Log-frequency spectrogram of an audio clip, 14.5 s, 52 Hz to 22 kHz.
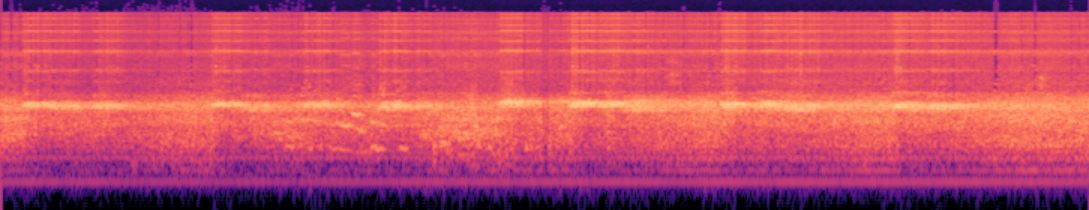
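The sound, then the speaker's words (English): A series of steady-pitched whistles, roughly seven, recorded in the Washington wilderness in the late 1970s, sounds at irregular intervals over a constant hissy background, fairly loud, with no talking. “All right, now this is Washington again. Whistles.”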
